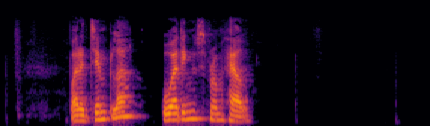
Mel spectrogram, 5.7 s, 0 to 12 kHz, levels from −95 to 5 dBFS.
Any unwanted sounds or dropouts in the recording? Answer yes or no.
no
